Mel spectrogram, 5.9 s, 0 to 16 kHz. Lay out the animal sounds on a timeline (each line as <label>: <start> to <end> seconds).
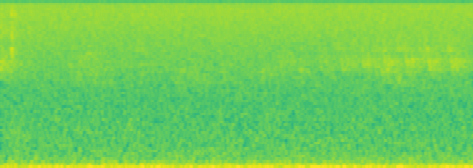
Ovenbird (Seiurus aurocapilla): 3.9 to 5.9 seconds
